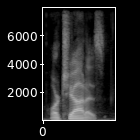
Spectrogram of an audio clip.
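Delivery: low-pitched one-word repeat; deadpan punchline. Retold or imitated. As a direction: drop the voice and say it straight.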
